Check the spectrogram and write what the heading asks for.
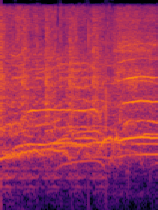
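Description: Audience cheering, many high voices yelling and whooping over one another.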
